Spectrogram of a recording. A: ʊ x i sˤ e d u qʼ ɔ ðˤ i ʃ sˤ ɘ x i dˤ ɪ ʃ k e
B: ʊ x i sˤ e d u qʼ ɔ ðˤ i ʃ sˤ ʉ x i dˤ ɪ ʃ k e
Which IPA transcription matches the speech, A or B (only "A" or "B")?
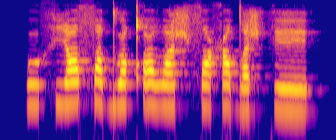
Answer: A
